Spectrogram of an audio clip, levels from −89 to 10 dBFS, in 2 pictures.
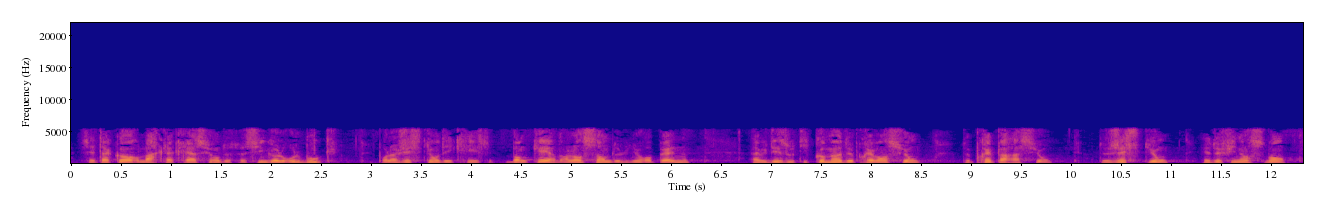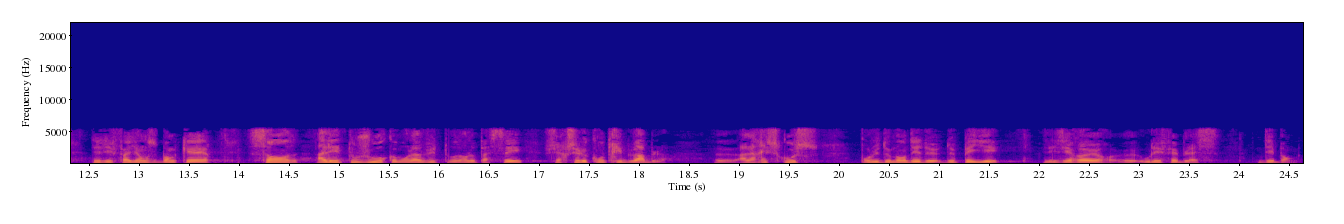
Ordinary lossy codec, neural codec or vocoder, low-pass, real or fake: none; none; 5.4 kHz; real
